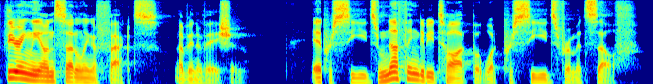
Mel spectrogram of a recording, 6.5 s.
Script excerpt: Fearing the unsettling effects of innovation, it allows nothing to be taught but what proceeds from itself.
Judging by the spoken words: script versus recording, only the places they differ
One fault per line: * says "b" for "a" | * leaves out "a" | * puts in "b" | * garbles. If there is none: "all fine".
* says "proceeds" for "allows"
